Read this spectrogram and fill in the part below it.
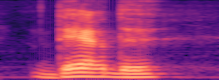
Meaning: abbreviation of derde (“third”); 3rd
- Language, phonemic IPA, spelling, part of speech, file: Dutch, /ˈdɛrdə/, 3e, adjective, Nl-3e.ogg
